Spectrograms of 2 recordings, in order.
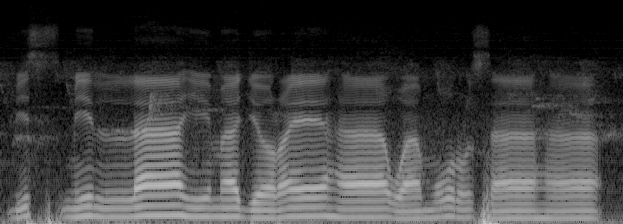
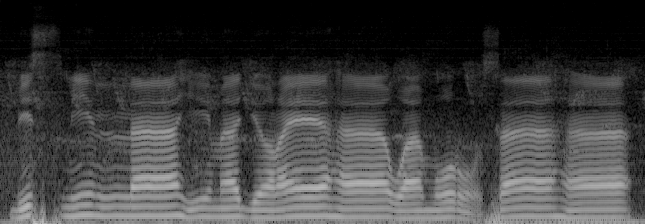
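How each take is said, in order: No difference in how they are said.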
